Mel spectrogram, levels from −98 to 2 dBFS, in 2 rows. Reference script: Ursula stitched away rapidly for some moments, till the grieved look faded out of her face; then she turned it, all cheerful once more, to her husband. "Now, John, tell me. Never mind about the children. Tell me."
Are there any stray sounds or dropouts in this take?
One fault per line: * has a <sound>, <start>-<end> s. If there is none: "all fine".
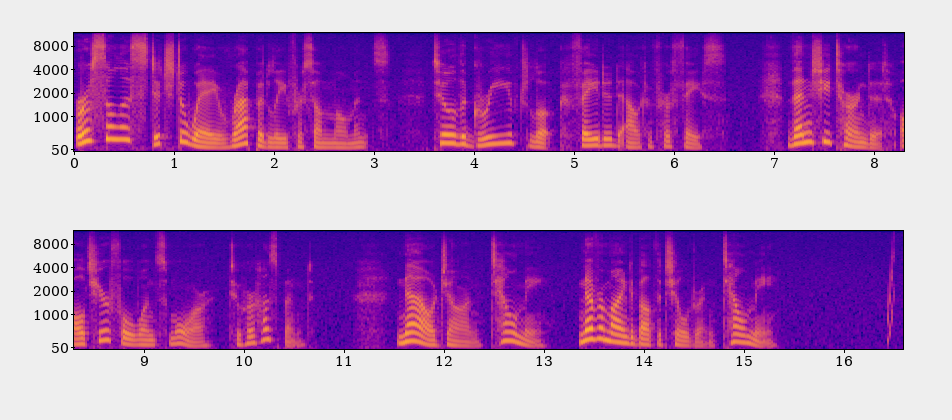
* has a chirp, 16.4-16.5 s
